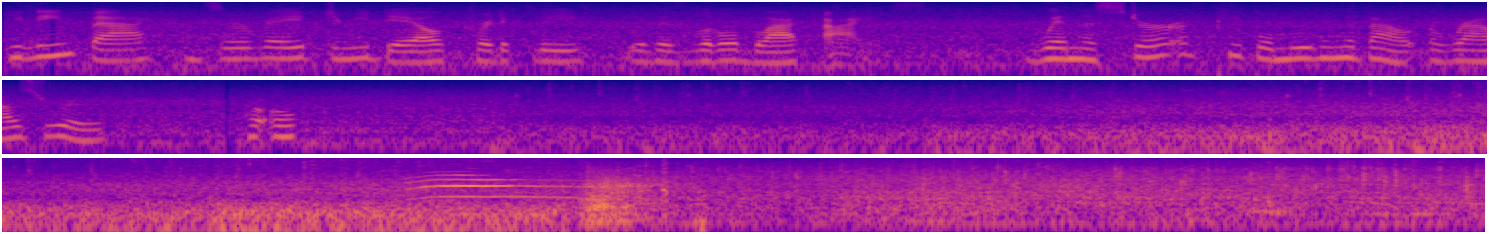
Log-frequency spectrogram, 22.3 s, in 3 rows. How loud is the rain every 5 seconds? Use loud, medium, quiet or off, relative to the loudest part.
quiet, quiet, medium, loud, loud.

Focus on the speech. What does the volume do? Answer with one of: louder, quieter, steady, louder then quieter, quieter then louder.
steady.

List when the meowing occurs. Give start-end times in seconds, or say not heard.
16.9-18.4.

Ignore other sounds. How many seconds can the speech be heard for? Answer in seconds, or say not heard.
9 s.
